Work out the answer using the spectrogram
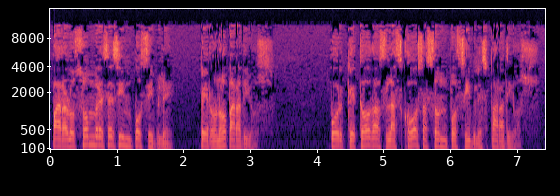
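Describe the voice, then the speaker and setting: A man with a medium-pitched, slightly rough voice portrays Jesus in a dramatized scripture reading, sounding like a calm and earnest teacher. He speaks solemnly and with measured pacing, and the recording has no echo.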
